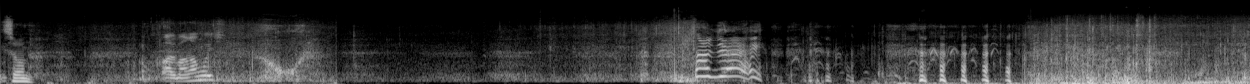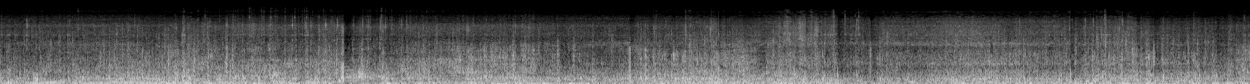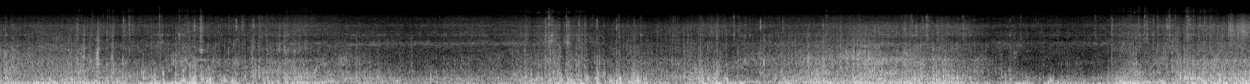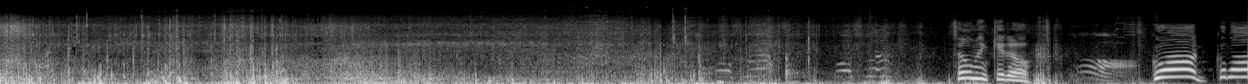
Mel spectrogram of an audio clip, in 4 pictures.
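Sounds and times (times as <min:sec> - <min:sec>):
bike rattling: 0:00.1 - 0:49.9
tyre noise on gravel: 0:10.0 - 0:49.2
wind buffeting microphone: 0:10.1 - 0:49.0.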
